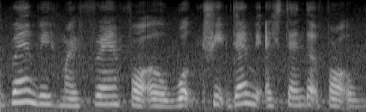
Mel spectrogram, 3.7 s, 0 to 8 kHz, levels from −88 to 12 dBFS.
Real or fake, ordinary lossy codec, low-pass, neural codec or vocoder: real; none; none; none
